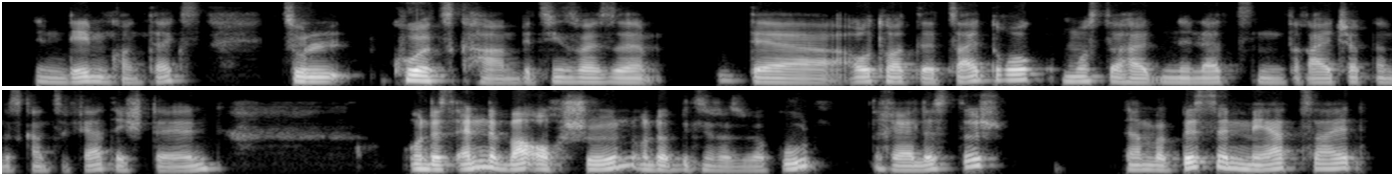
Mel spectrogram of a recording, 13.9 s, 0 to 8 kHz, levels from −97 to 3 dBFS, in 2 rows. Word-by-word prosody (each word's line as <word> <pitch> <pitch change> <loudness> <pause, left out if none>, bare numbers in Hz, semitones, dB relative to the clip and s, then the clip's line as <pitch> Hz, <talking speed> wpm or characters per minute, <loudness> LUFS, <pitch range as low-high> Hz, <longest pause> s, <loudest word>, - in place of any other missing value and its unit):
in 105 -5 -10
dem 115 +2 0
Kontext 110 +9 -9 0.3
zu 120 - +3
l 115 - +1 0.2
kurz 135 -3 +7
kam, 90 -2 -7
beziehungsweise 105 -2 -3 0.3
der 100 -9 -1
Autor 115 0 +3
hatte 110 -3 -2
Zeitdruck, 150 +1 +2
musste 120 -2 -3
halt 95 -1 -1
in 100 - -8
den 100 0 -5
letzten 100 -1 -6
3 95 0 -3
Chaptern 100 -1 -8
das 95 - -13
Ganze 95 0 -13
fertigstellen. 95 +9 -5 0.9
Und 130 -2 +1
das 115 - +3
Ende 155 +5 +5
war - - +9
auch - - +4
schön 135 - +1
oder - - +1
beziehungsweise 100 -5 -9
war 95 - -6
gut, - - -1 0.3
realistisch. 135 - -1 0.6
Da 115 - -3
haben 110 0 -3
wir 105 - +1
bisschen 150 - +4
mehr 135 +5 +1
Zeit 145 +2 -2
115 Hz, 170 wpm, -24 LUFS, 100-135 Hz, 0.9 s, war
